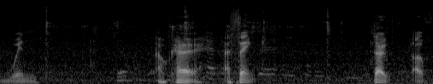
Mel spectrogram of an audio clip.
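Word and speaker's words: Nguyen: I mean, by the way, I think the Vietnamese pronunciation for that surname is win.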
